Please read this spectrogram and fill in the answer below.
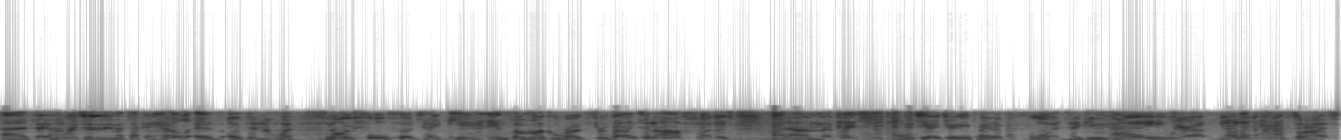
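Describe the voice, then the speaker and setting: A woman's voice: medium pitch, steady tone, normal speed. A woman with a New Zealand accent giving a slightly informal live news report from the field. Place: outdoors on a windy coast at evening. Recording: tinny shortwave radio, clear static noise.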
